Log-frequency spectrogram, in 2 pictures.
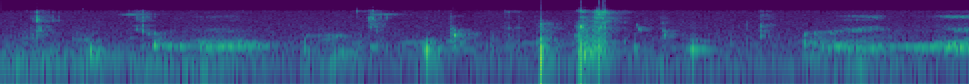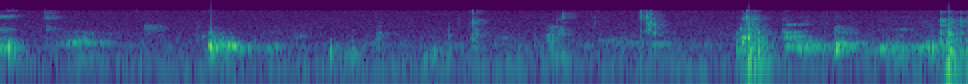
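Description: Close-up eating sounds: chewing with lip smacks and many short, scattered wet clicks as rice and chicken curry are eaten by hand.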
